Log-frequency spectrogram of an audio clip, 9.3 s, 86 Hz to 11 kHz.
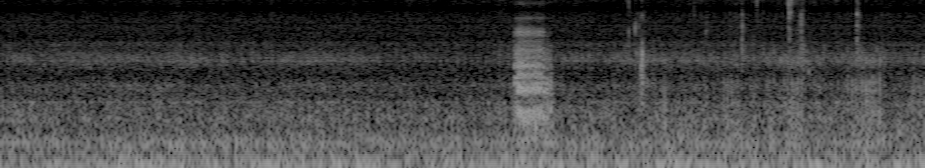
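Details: Maine Coon cat purring during nursing, 43 days after the kittens' birth, indoors; a steady low rumbling throb throughout, with one short sharp rustling burst midway and a few faint clicks near the end.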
